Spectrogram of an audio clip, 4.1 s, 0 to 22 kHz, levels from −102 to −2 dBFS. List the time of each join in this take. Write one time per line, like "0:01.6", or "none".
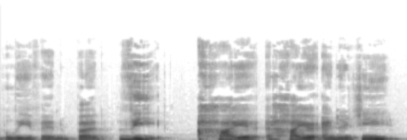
0:01.1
